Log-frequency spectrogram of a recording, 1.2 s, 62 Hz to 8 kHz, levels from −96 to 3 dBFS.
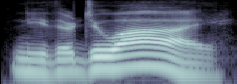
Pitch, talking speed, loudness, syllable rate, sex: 135 Hz, 150 wpm, -14 LUFS, 3.7 syllables/s, male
